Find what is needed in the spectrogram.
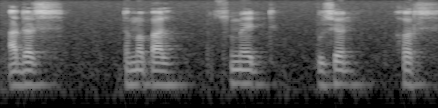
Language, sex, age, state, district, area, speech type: Marathi, male, 18-30, Maharashtra, Buldhana, rural, spontaneous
